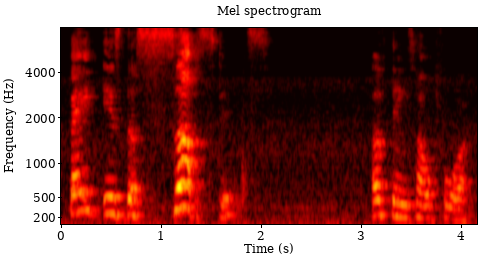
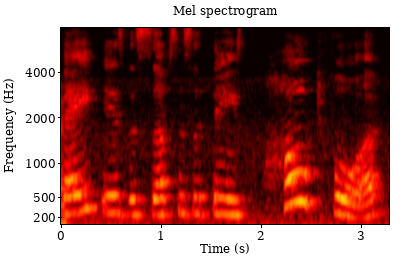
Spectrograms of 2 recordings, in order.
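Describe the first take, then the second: First: The stress falls on the word substance. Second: The stress falls on the words hoped for. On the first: Faith itself is something real and acted on. "Change the emphasis" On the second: The focus is on what is hoped for. "I'm going to say the scripture again with the emphasis"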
